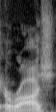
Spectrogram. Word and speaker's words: Iraj: I always use because if I say Iraj and it's spelled I-R-A-J, they never ever write I-R-A-J because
